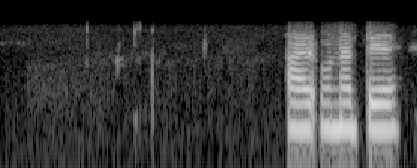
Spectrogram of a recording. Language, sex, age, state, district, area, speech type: Santali, female, 18-30, West Bengal, Paschim Bardhaman, rural, conversation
